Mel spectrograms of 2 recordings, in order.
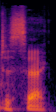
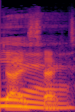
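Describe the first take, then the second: First: The first syllable has a short 'ih' vowel. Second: The first syllable has a long 'eye' vowel. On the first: This is the older pronunciation a teacher insisted on. "it's got two S's in it. It's pronounced dissect" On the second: This is the pronunciation most people use now. "that one has definitely flipped. So it's dissect"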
